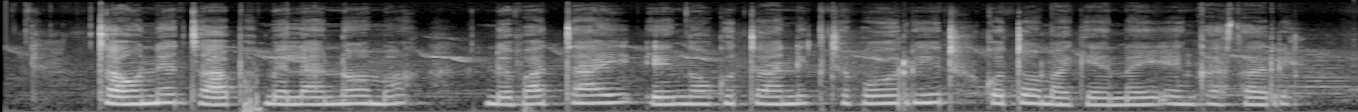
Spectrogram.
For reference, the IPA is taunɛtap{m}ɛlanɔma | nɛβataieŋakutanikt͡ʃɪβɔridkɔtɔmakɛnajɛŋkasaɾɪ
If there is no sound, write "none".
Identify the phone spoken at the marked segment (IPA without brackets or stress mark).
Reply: m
